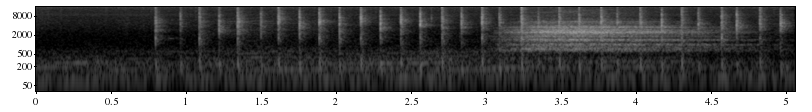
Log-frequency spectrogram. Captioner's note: hands tapping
